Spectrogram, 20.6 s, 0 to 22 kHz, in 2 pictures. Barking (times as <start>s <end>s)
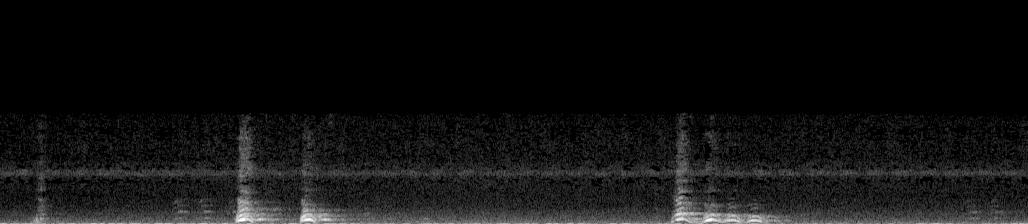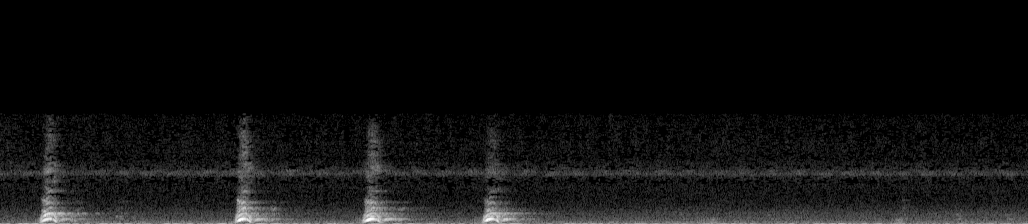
1.8s 3.5s, 6.8s 7.8s, 10.7s 11.6s, 12.6s 13.1s, 13.9s 14.4s, 15.1s 15.5s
